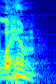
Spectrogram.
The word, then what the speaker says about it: Lehem: But Lehem is a word that, pronounced in the way I just said it, means bread.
